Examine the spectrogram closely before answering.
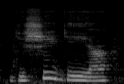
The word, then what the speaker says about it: Dischidia: вкорінювались тобто з алоя дехто мені робить зауваження що я неправильно вимовляю що треба казати дішидія Ну я якось так звикла дісхідія то мені якось так зручніше тож даруйте мені Для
